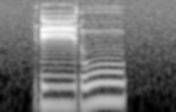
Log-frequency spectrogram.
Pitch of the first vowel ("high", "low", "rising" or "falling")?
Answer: low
